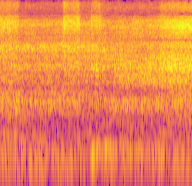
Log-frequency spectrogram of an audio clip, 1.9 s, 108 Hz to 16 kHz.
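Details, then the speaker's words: Chairside dental assisting demonstration, rubber dam in place, tooth preparation on mandibular tooth number 26: assistant rinses with air-water syringe tip along the tooth's long axis; steady loud hissing spray. "so i want to rinse with the point of the air water syringe the triplex tip going straight down the long axis of the tooth the same direction that the burr was going air water spray"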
